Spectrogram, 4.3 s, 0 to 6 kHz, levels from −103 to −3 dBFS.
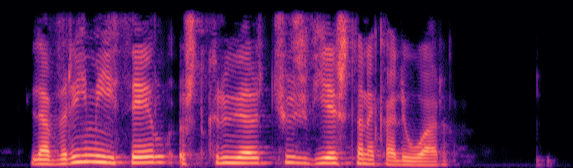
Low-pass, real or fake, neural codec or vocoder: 5.4 kHz; fake; codec, 16 kHz, 4 kbps, X-Codec, WavLM features, trained on Multilingual LibriSpeech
